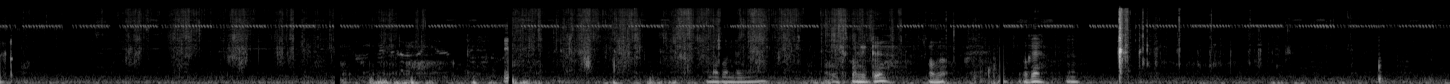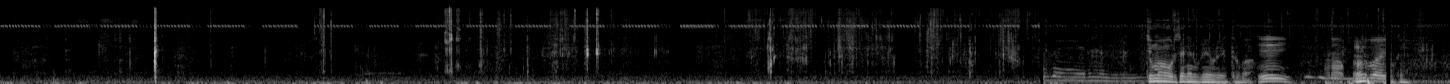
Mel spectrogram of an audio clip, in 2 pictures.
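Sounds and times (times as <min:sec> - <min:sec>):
crickets chirping: 0:00.0 - 0:29.0
hands squishing food in bowl: 0:01.2 - 0:04.2, 0:05.0 - 0:09.8, 0:18.9 - 0:24.9.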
